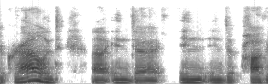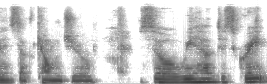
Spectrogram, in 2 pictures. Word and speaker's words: Gyeongju: It's the Gyeongju National Museum, isn't it? Do I pronounce it correctly? Uh-huh. Yes, very good. Yes, Gyeongju is a very historical city for Korea.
